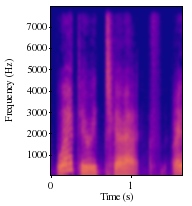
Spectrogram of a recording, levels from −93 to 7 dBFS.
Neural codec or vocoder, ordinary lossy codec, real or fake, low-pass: codec, 16 kHz, 0.5 kbps, FreqCodec, larger model; none; fake; none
